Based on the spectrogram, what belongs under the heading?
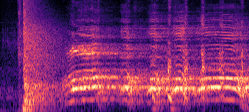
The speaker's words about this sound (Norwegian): Det smalt, det. For dere som bare lytter, så dette her en Unchako som møter en hjelm. Det var mye, frustrasjon I det slaget der, jeg kjente.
